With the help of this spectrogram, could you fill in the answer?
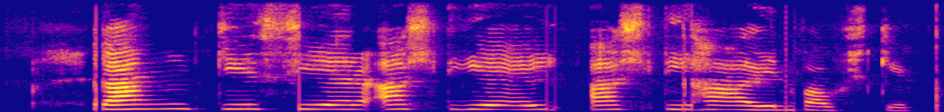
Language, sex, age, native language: Icelandic, male, 12, Polish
